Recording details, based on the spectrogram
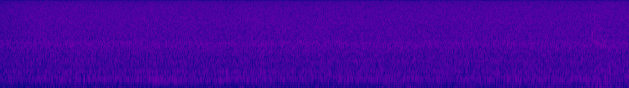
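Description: Steady seashell-like hissing roar from a needle EMG in resting muscle, typical of normal endplate noise.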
